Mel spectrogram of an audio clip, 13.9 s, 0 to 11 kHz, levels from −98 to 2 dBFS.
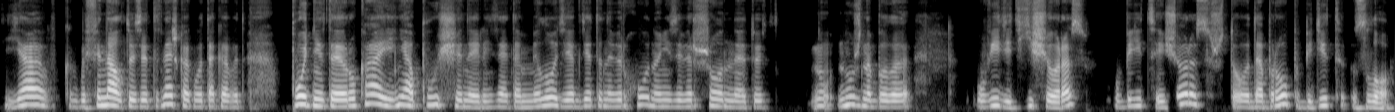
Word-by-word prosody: Я 230 +2 +3
как 180 -2 -13
бы 180 - -2
финал 220 -3 +6
то - - 0
есть 185 0 +1
это 185 +1 -3
знаешь, 255 +3 +2
как 195 -2 -1
вот 180 -1 -4
такая 185 -2 -1
вот 170 0 -7 0.4
поднятая 205 -6 +6
рука 260 +7 +2
и 215 -5 +4
не 230 +3 +2
опущенная, 200 -4 0
или, 170 - -4
не 170 - -10
знаю 180 -1 -3
там, 170 -1 -2
мелодия 190 0 +1
где-то 195 +2 -5
наверху, 195 +5 -3
но 195 -4 -3
не 185 0 -4
завершенная. 185 -1 -2
То 175 +2 -5
есть 175 0 -13 0.3
ну, 205 +3 -5
нужно 210 -1 0
было 175 -1 0 0.6
увидеть 175 -4 -3
еще 175 -5 +2
раз, 210 +8 0 0.2
убедиться 195 +3 -7
ещё 210 - +1
раз, 250 -2 -1
что 170 - -3
добро 180 +9 +2
победит 215 +2 -5
зло. 155 -2 -1
190 Hz, 180 wpm, -23 LUFS, 175-215 Hz, 0.6 s, финал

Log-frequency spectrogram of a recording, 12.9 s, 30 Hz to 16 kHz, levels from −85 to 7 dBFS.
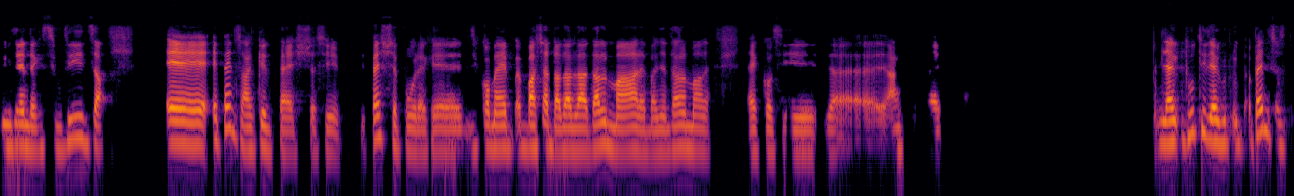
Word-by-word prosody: ingrediente 150 -2 0
che 135 - -14
si 140 - -14
utilizza. 175 - -2 0.6
E 165 -2 +8
e 180 - -1
penso 255 - 0
anche 135 +1 -2
il 130 - -9
pesce, 125 0 -5
sì, 130 +1 -8
il 115 - -16
pesce 180 -5 0
pure, 130 -1 -4
che 130 0 -3
siccome 140 +1 0
è - - -1
b - - -5
baciata 145 -1 +3
dalla 135 0 +5
dal 150 +3 +3
mare 130 -1 +2
bagnata 125 +2 -4
dal 145 - 0
mare, 130 -2 -4 0.3
ecco 125 +1 -4
si 125 0 -7
uhm, - - -6
anche 325 +8 -6
il - - -51
pesce. - - -6 2.1
Gli 165 - -2
a 165 - +8
tutti 220 +8 -4
gli 185 - +2
agru 165 -1 +3
penso, 220 -6 +1
140 Hz, 170 wpm, -25 LUFS, 130-165 Hz, 2.1 s, E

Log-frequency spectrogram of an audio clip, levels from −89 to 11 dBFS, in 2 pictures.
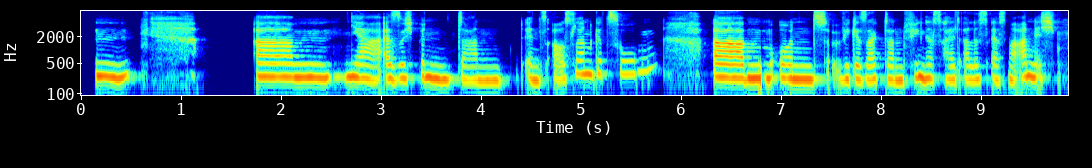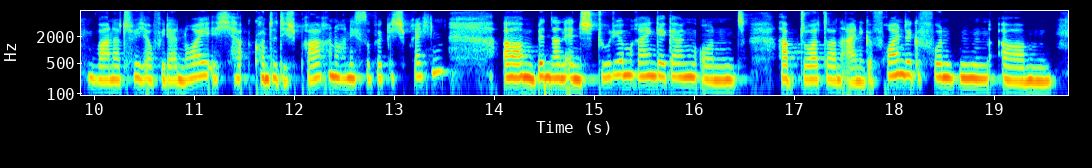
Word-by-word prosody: Mhm. 250 0 +2 1.2
Ähm, 245 -1 +3
ja, 230 -4 +1
also, 230 0 -1
ich 230 0 -4
bin 225 -3 +2
dann 210 -1 -5
ins 215 -3 -2
Ausland 285 +3 -1
gezogen, 285 +4 -6 0.6
ähm, 230 -1 +7
und 220 -1 +2
wie 220 -1 -4
gesagt, 220 +1 -3
dann 210 -1 -1
fing 240 +3 +2
das 225 -1 -1
halt 215 0 -6
alles 215 +1 -3
erst 220 -1 -8
mal 225 - -2
an. 250 0 +2
Ich 235 0 -3 0.2
war 215 -3 -3
natürlich 215 +1 -4
auch 210 - -8
wieder 210 -1 -4
neu. 235 +5 -1
Ich 225 +2 -6
ha 220 - -4
konnte 230 -4 -1
die 210 -2 -6
Sprache 235 +5 -2
noch 240 -2 +1
nicht 230 0 0
so 235 - -10
wirklich 235 0 -7
sprechen, 255 +8 -5 0.6
ähm, 235 -1 +6
bin 250 0 +3
dann 230 -1 +2
ins 220 -2 +3
Studium 245 +4 -1
reingegangen 255 -1 0
und 215 -1 -2 0.3
hab 225 0 0
dort 220 0 -2
dann 210 0 -2
einige 200 -1 -4
Freunde 270 +5 +1
gefunden, 235 -3 +1
ähm, 200 -1 -1
230 Hz, 160 wpm, -20 LUFS, 215-245 Hz, 1.2 s, ähm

